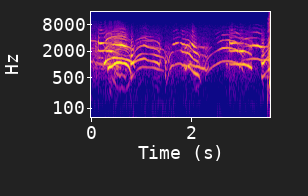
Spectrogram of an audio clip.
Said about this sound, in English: won't talk over the kittens. That's how much respect he has for cats.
